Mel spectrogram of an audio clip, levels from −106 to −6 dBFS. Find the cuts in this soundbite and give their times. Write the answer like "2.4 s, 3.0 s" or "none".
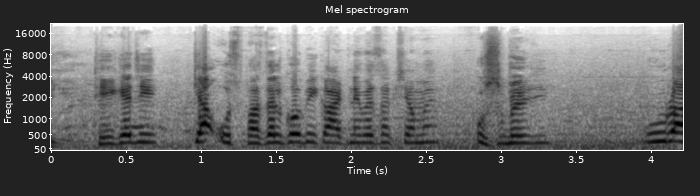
none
